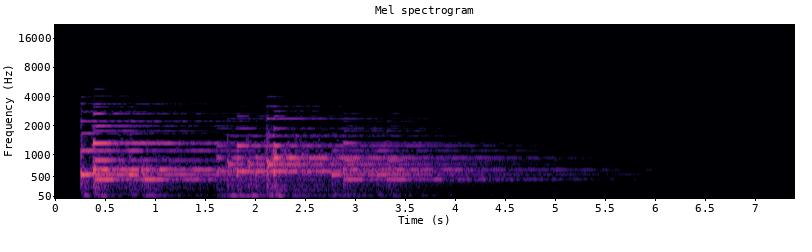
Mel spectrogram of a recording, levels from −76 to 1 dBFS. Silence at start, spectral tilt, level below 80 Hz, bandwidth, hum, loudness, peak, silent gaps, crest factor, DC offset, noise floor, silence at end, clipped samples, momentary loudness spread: 0.25 s; -3 dB/octave; -60 dBFS; 6 kHz; none; -35 LUFS; -14 dBFS; none; 22 dB; under 0.1%; under -90 dBFS; 2.35 s; under 0.1%; 19 LU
